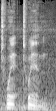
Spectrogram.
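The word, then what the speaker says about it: Twen: It's T-W-E-N, Twin.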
